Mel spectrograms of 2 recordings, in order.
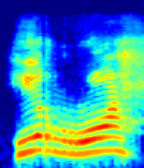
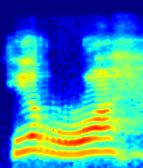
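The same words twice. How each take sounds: No difference in how they are said.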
